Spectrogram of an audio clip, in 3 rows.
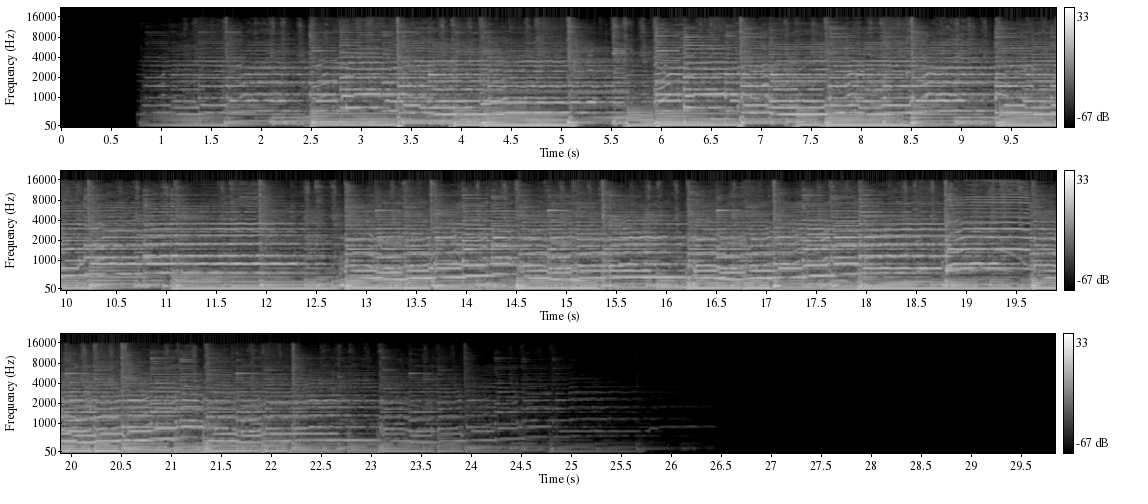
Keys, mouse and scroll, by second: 0.9 click, 1.3-1.6 scroll up 2, 1.6 middle click, 2.7-3.9 scroll down 2, 4.5 Tab, 5.3 scroll up 1, 5.4 middle click, 12.3 click, 15.5-15.9 scroll up 2, 15.9 middle click, 20.0-20.6 scroll down 3, 20.4 scroll up 1, 20.6 middle click, 23.9 middle click, 28.2 middle click.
